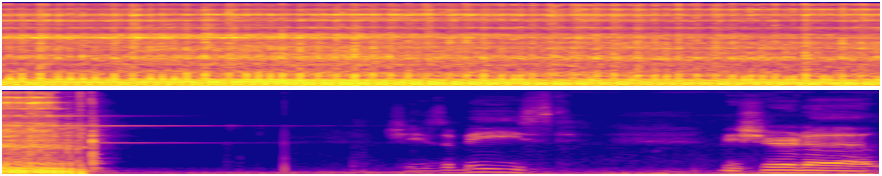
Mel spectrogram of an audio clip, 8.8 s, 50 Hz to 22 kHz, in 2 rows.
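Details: 1974 Husqvarna L65 vintage two-stroke chainsaw after cleanup and repairs: loud raspy bark running steady and strong for several seconds before shutting off; sounds healthy.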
